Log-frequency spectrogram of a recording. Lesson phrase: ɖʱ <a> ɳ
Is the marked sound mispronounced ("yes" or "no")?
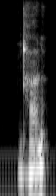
no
